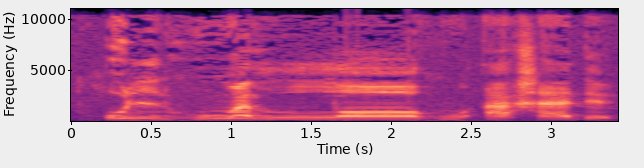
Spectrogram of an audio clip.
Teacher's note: Il faudra juste faire at-tafkhim lorsque vous lisez la lettre lam. Qul huwallahu ahad, de cette façon-là.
